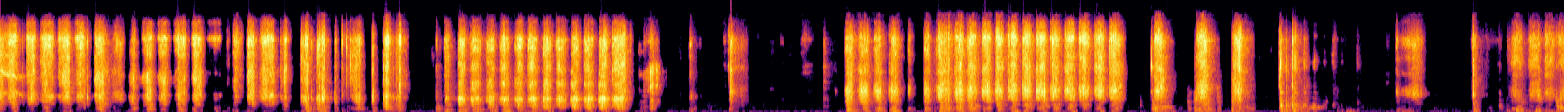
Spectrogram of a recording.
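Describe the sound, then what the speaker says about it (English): Sandpaper rubbed by hand against the sharp edges of an upcycled craft bangle, quick raspy strokes in bursts with brief pauses, close and fairly quiet. "So I'll just use this sandpaper to smoothen it carefully so the edges are smooth."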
